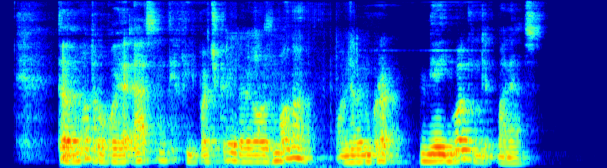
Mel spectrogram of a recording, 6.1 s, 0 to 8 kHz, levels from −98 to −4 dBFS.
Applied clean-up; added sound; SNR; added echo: neural mask model DeepFilterNet 3.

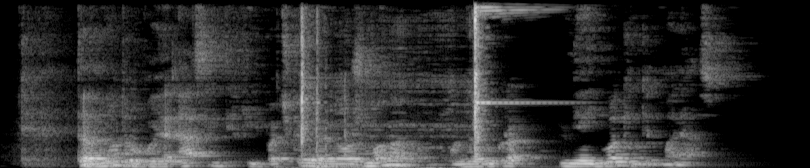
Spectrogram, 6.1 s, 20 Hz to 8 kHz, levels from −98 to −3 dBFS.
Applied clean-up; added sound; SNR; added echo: classical method WPE with log-MMSE.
